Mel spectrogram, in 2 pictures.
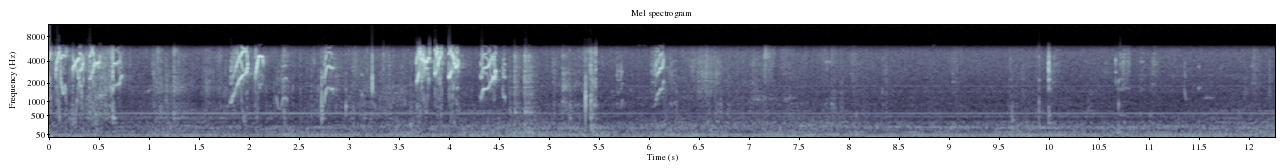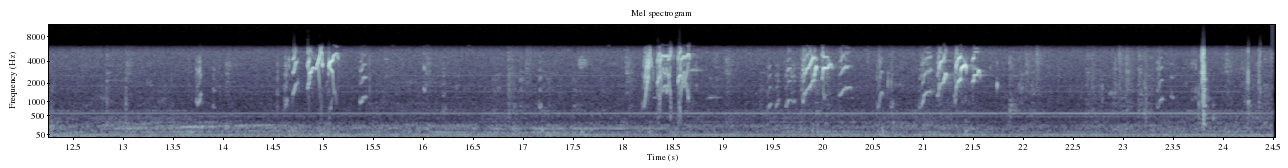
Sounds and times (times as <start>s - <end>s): Domestic animals, pets: 0.0s - 8.1s, 10.6s - 24.5s.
